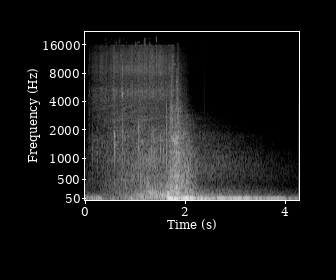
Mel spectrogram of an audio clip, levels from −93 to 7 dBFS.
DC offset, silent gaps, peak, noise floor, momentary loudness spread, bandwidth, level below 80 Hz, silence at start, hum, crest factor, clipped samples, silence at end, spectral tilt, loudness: under 0.1%; none; 0 dBFS; -37 dBFS; 22 LU; 13.5 kHz; -18 dBFS; 0 s; none; 18 dB; under 0.1%; 0.05 s; -6 dB/octave; -21 LUFS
